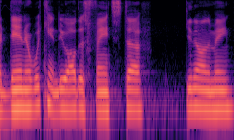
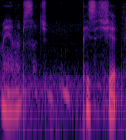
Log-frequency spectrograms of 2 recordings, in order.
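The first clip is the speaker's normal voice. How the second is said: whispered self-reproach; guilty whisper; 19 dB quieter than usual. Retold or imitated. Man confessing his guilt at getting home, whispered self-reproach. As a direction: drop into a hushed, ashamed whisper.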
